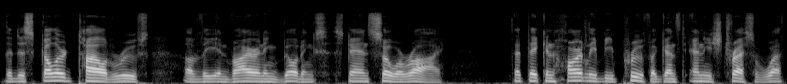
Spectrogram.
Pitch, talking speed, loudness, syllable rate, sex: 135 Hz, 170 wpm, -20 LUFS, 5.2 syllables/s, male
